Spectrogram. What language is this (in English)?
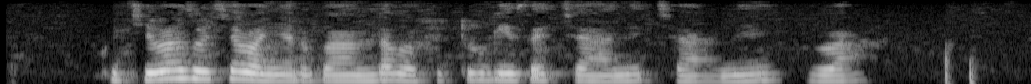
Kinyarwanda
